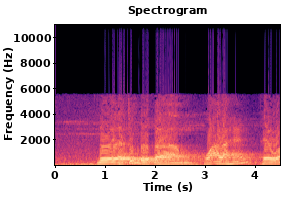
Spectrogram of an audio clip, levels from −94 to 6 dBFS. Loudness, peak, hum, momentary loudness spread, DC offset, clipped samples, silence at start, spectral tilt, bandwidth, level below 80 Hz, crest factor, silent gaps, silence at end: -7 LUFS; 0 dBFS; none; 16 LU; under 0.1%; 0.9%; 0 s; -9 dB/octave; 5.8 kHz; -26 dBFS; 6 dB; none; 0 s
